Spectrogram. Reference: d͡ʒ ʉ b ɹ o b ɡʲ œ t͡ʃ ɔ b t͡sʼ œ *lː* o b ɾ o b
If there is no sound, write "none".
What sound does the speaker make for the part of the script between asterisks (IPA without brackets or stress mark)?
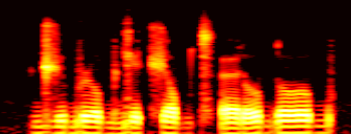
ɾ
